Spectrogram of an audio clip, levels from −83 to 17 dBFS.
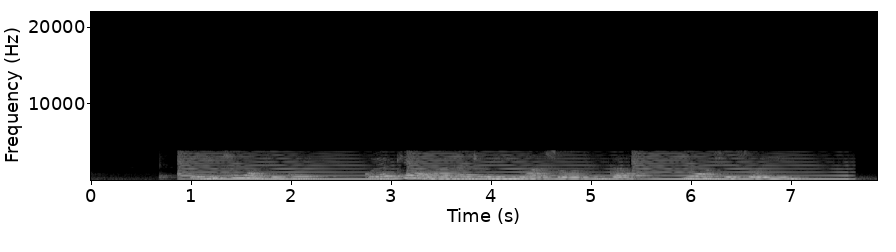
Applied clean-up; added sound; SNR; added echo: none; Electric guitar; 3 dB; reverberation time 0.7 s.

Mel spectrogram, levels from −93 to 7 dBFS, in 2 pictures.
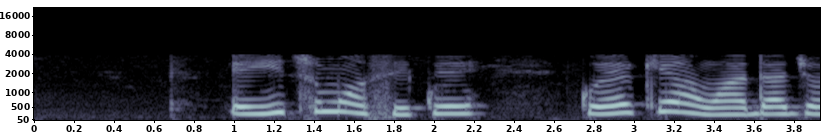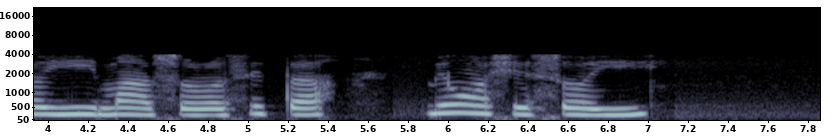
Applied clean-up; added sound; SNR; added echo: none; none; none; none.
